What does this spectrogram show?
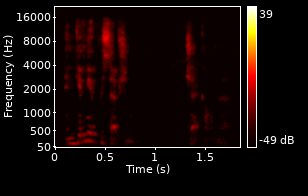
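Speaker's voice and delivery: ordinary talk, nothing marked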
